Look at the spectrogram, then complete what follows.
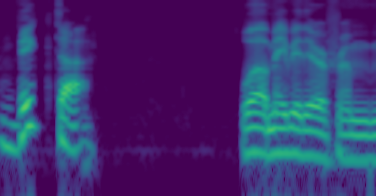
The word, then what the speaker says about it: Victor: They have for O for Oscar, they say to pronounce it Oscar. And then oh, really? Victor, Victa.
